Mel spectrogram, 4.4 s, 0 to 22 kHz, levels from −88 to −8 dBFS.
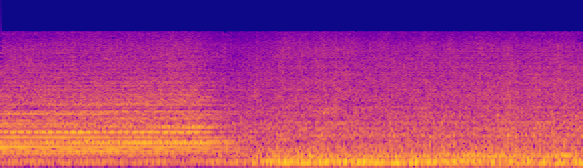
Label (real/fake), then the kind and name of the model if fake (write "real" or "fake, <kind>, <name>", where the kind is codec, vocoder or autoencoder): fake, autoencoder, DAC-VAE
